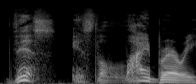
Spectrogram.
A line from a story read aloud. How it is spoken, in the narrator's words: said in a hushed voice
